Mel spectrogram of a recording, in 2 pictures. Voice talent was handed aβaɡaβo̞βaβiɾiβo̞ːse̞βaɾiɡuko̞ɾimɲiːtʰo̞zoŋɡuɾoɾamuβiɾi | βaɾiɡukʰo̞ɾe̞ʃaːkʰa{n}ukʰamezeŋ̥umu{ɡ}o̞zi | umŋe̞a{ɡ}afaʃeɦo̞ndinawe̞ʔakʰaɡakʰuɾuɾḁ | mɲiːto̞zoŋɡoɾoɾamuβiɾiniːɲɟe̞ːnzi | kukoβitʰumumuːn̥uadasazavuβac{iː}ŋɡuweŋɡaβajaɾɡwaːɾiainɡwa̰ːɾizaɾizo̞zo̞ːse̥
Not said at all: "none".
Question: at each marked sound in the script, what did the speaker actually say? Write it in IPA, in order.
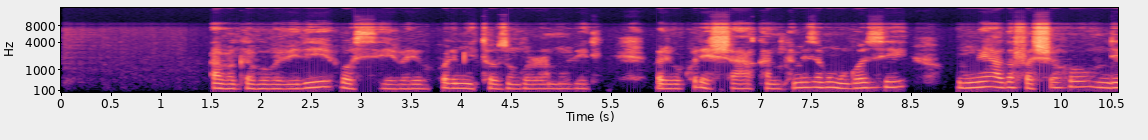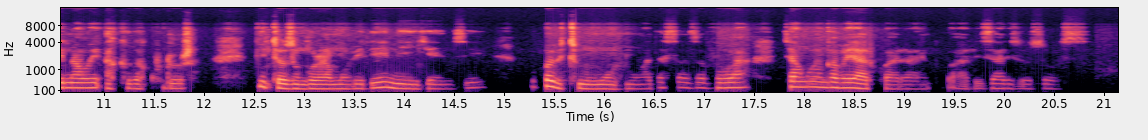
n, ɡ, ɡ, aː

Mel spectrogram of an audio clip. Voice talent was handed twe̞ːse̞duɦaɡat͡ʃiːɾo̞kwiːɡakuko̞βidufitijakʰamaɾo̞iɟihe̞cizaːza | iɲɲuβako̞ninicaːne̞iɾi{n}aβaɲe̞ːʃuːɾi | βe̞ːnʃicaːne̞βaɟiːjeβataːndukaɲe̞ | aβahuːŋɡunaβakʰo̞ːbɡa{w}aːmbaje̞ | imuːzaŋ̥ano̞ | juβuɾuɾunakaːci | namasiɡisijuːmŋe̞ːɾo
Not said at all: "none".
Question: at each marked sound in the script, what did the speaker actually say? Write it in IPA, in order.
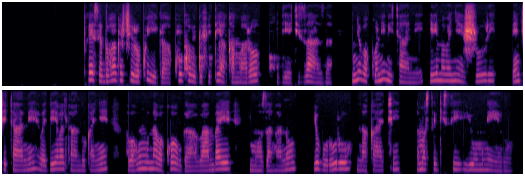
m, β

